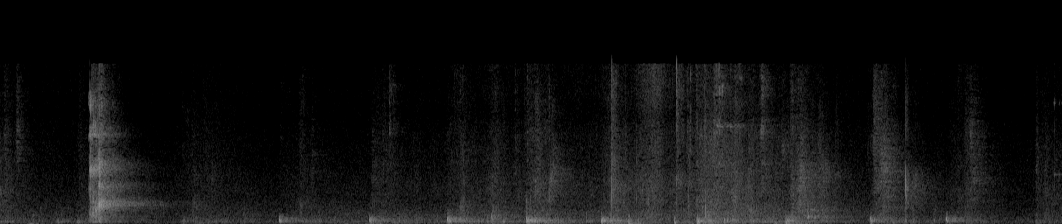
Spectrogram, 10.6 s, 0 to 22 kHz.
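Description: Footsteps on a debris-strewn hard floor, a step roughly every 0.8 seconds from about three seconds in, with crunching and rustling among the steps. About a second in there is one louder sharp crack or knock that rings out briefly.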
